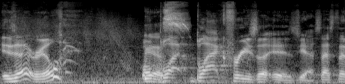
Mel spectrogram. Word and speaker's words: Frieza: for himself that's why he's Frieza not freezer yeah Christ Jason that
